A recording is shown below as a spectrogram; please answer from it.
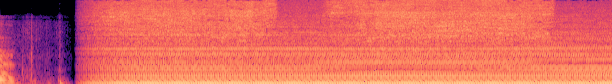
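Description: Background music: a loud, steady held chord with a deep low end. It starts about a second in after a brief quiet.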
